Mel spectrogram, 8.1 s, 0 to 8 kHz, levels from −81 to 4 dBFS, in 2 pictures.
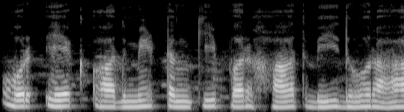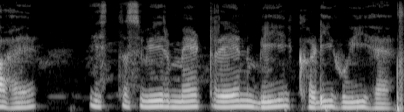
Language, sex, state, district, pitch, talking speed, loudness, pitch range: Hindi, male, Uttar Pradesh, Saharanpur, 150 Hz, 135 wpm, -17 LUFS, 145-160 Hz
